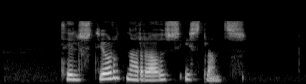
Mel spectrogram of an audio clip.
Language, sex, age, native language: Icelandic, female, 30-39, Icelandic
